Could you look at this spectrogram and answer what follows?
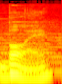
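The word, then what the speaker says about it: buoys: b-u-o-y-s let's see so it's just pronounced boy an end could flow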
